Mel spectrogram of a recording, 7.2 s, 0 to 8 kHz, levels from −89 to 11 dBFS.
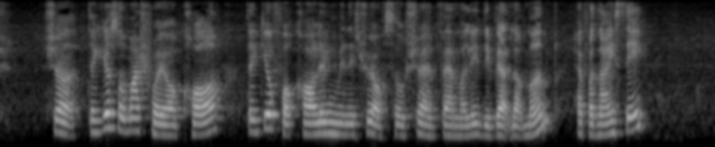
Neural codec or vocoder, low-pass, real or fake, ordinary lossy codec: codec, 16 kHz, 4 kbps, X-Codec, WavLM features, trained on Multilingual LibriSpeech; none; fake; none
